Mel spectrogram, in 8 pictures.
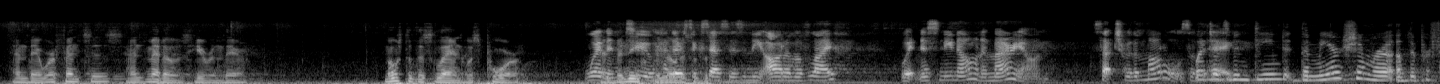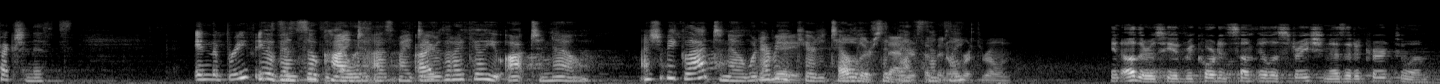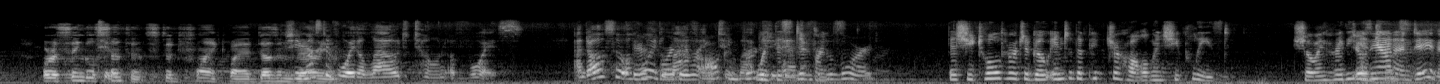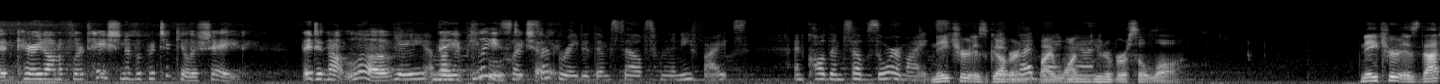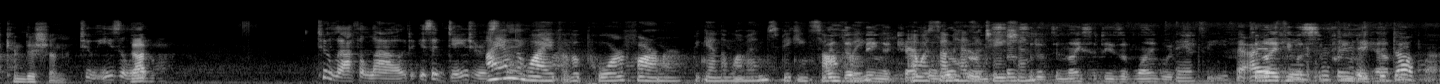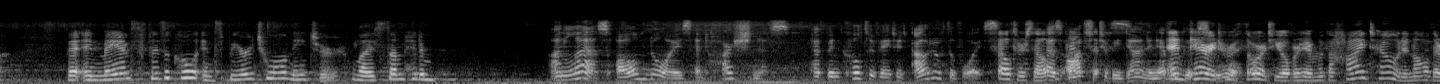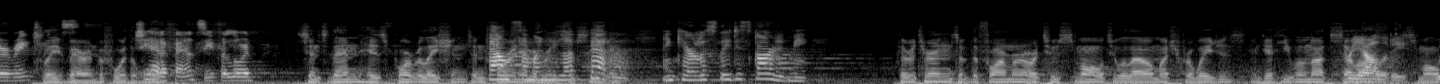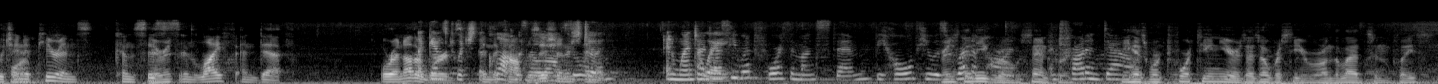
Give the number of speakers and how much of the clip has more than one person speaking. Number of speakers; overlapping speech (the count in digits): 9, about 31%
